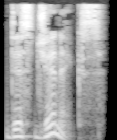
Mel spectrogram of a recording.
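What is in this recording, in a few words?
"dysgenics", British English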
